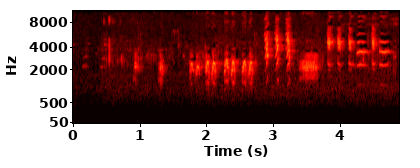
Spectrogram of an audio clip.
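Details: Great reed warbler (Acrocephalus arundinaceus) singing: a rapid run of harsh, grating chirps and croaky notes, starting sparse, then dense repeated phrases about three per second, ending in higher, squeakier notes.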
